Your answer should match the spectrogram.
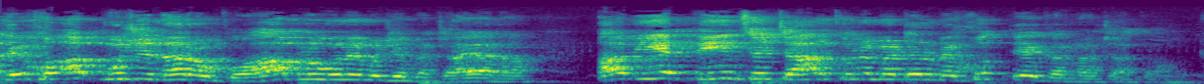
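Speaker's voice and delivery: put-on the young volunteer begging to go on; impassioned young man. Preacher voicing pleading youth.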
